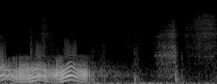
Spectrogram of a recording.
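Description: A voice imitates a car starting, with a warbling, rising-and-falling engine whine for about a second followed by breathy rushing noises, close and alone.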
